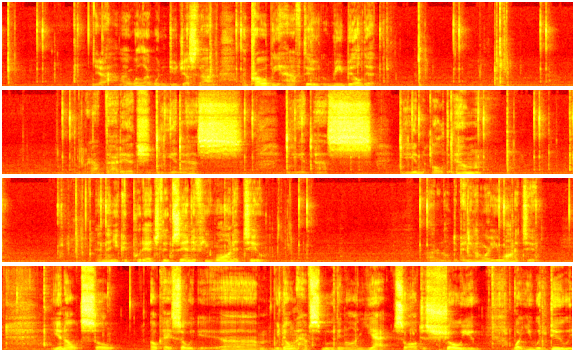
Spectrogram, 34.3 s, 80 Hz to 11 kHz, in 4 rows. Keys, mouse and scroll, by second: 0.1 Tab, 0.8 middle click, 3.1 Tab, 3.4 click, 4.9 middle click, 6.3 x, 7.5 ctrl+Tab, 10.8 e, 11.4 s, 12.7 e, 13.2 s, 14.6 e, 15.3 alt+m, 16.2 Tab, 16.8 middle click, 18.2 Tab, 21.3 ctrl+r, 24.1 Tab, 25.2-26.9 middle drag, 27.1 a, 27.3 middle click, 30.5-31.6 middle drag.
